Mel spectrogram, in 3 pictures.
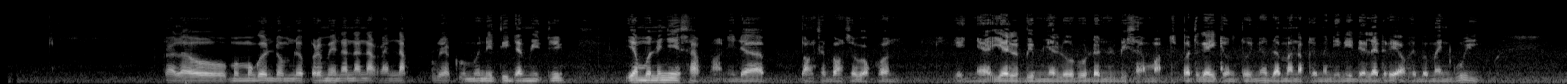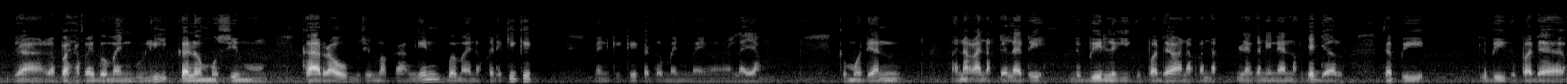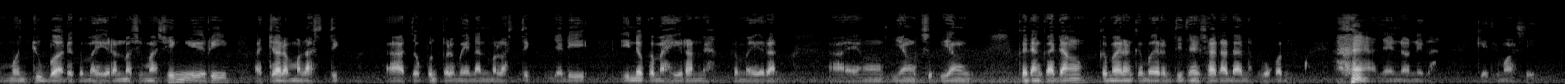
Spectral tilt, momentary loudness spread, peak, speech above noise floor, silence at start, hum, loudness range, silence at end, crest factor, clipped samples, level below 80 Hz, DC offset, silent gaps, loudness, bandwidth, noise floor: -5.5 dB/octave; 17 LU; 0 dBFS; 30 dB; 1.65 s; none; 6 LU; 0.3 s; 26 dB; under 0.1%; -56 dBFS; under 0.1%; none; -26 LUFS; 11.5 kHz; -56 dBFS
